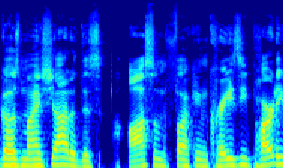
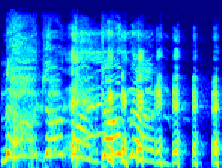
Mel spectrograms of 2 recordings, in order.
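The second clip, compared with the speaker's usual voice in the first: high panicked call, half laughing; frantic shout; 5 dB louder, much slower than usual. Retold or imitated. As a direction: beg her not to run. Quoting man calling after her.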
